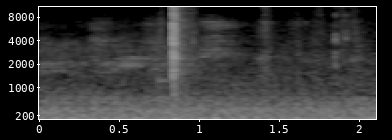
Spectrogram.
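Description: One short, sharp click a little before the middle, over a faint steady background hum; a much fainter tick follows near the end.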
